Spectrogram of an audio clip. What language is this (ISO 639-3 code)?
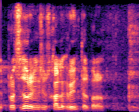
est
